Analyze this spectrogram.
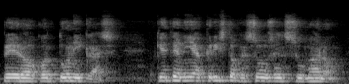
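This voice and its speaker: Spanish man, fairly high voice, preaching a sermon from a distance in a roomy church hall. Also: steady tone, normal speed, a little mellow. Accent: Spanish from Spain. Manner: earnest, repeats words for emphasis, asks the congregation rhetorical questions. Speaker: pastor.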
